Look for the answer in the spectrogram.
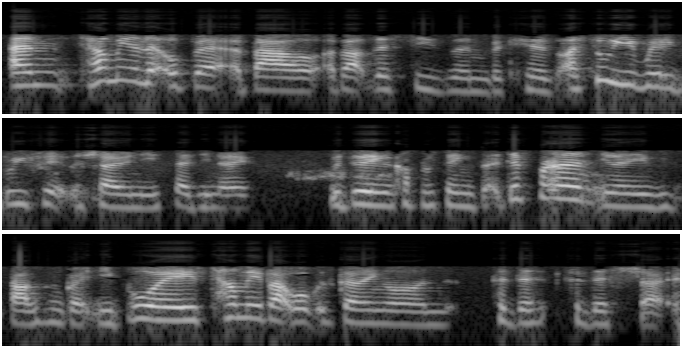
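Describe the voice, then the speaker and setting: A woman's voice: mid-range voice, fast talker, husky, dry recording. A woman interviewer asking chatty, roundabout questions in a conversational interview over a phone line. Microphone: telephone call. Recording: tinny, band-limited phone line.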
